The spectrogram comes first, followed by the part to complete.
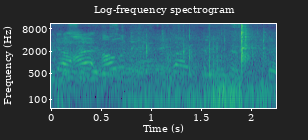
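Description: Background voices of spectators, then one sharp smack near the end as the pitched baseball arrives at home plate on the batter's swing.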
